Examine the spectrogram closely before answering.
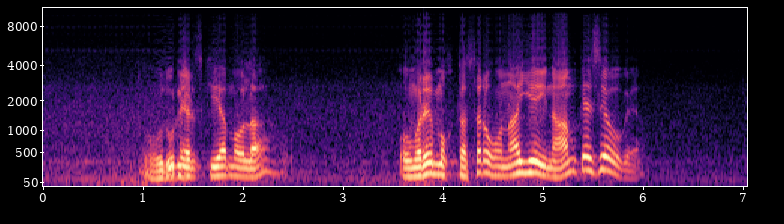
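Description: A man speaks through a microphone in a slow, chanting voice, with pauses.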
